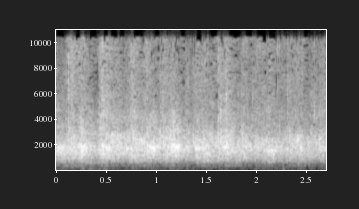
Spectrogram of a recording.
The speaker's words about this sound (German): Ist das nicht herrlich? Leute, lasst uns dem Herrn einmal einen kräftigen Applaus geben. Das ist wunderbar.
